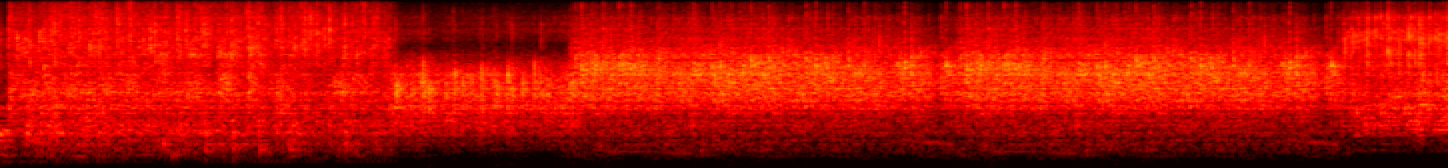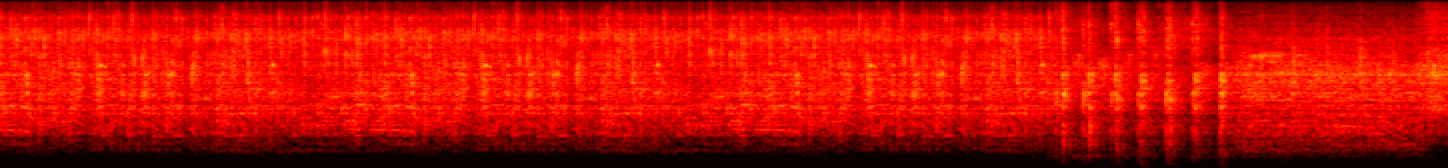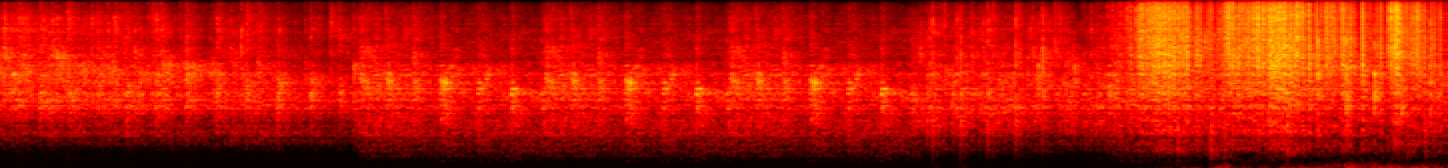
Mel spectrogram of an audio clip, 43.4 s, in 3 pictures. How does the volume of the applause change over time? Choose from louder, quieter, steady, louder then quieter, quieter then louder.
steady.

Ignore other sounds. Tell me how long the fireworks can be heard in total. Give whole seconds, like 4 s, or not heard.
3 s.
